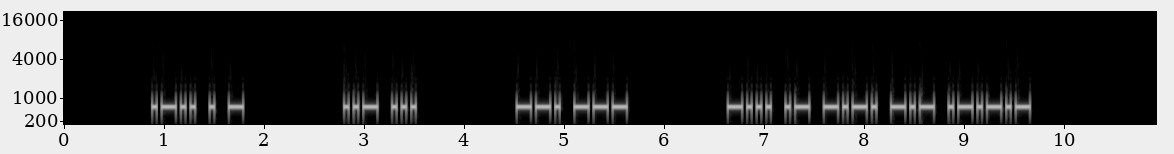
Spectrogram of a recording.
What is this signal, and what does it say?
Morse code, heard as a keyed tone, about 25 wpm, 700 Hz. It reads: LET US GO BACK.
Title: 3x Word-Spacing - Sentences from Top 300 Words - 25wpm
